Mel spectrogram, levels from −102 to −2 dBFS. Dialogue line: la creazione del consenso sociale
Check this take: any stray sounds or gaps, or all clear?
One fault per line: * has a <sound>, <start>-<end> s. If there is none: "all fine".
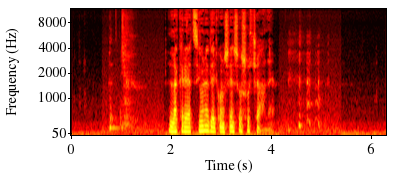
* has a sneeze, 0.7-1.5 s
* has a laugh, 4.3-5.2 s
